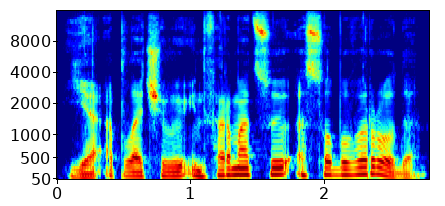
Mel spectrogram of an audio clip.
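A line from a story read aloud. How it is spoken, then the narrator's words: Calm reply. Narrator (Russian): отвечает спокойно тот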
